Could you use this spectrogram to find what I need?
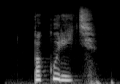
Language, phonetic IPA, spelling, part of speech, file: Russian, [pəkʊˈrʲitʲ], покурить, verb, Ru-покурить.ogg
- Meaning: to smoke, to have a smoke (tobacco)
